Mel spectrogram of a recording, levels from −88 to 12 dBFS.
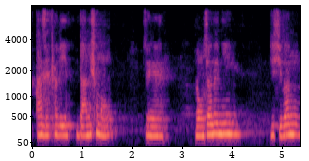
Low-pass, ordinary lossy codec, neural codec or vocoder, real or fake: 7.2 kHz; none; codec, 16 kHz in and 24 kHz out, 1.1 kbps, FireRedTTS-2 codec; fake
